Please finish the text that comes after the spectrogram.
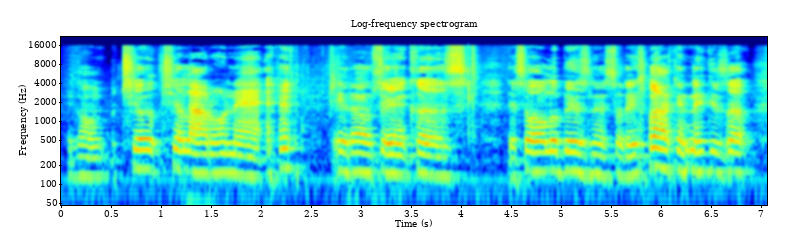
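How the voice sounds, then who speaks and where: A man's voice: a little high, steady tone, moderate pace. A middle-aged man giving casual, rambling commentary as a vlogger in informal street slang. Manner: informal street slang, repeats "you know what I'm saying".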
